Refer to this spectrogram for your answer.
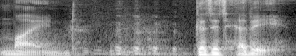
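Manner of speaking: deliberately deepened, very low, hushed, drawn-out voice. Speaker lecturing on the mind, switching to a deeper voice. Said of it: "I should speak in a deeper voice now".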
